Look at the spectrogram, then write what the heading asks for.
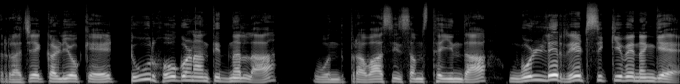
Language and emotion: Kannada, happy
